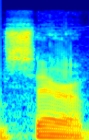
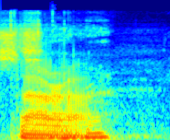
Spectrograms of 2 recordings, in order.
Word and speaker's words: Sarah: I kept saying Sarah, but it's actually, I guess, pronounced Sarah.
